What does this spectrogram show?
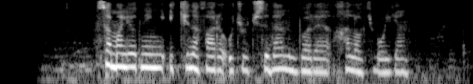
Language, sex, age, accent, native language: Uzbek, female, 18-24, Toshkent shahri, Uzbek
